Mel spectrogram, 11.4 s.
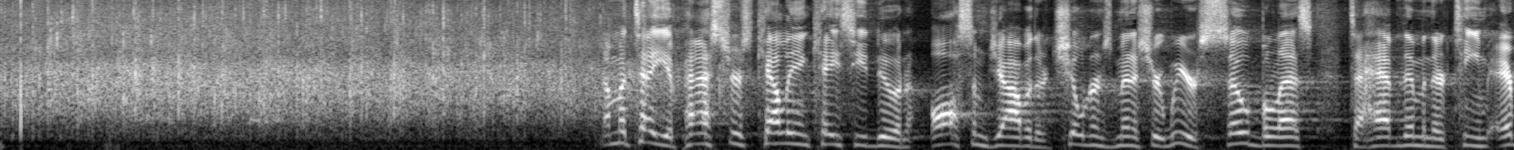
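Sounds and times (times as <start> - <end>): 
audience applause: 0.0 - 5.1
speech: 4.5 - 11.3.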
